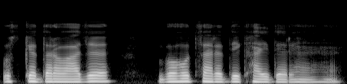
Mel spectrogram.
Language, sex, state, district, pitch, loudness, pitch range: Hindi, male, Jharkhand, Garhwa, 125 Hz, -15 LUFS, 115-135 Hz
